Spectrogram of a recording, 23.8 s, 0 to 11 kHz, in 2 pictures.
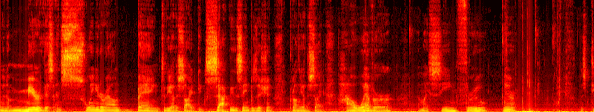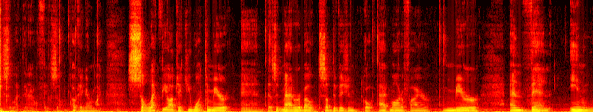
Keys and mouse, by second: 8.3 middle click, 11.9 a, 13.0-14.7 drag, 17.2-19.1 drag, 19.3-21.1 drag.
